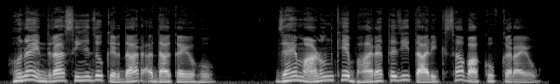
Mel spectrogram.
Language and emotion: Sindhi, neutral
